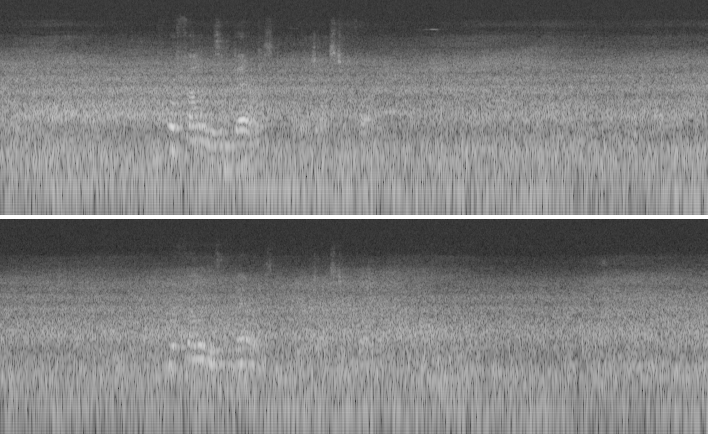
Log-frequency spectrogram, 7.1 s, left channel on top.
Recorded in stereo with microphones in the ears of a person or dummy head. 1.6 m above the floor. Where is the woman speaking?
45° left (ahead or behind), 8.5 m; by 3.9 s 25° left (ahead or behind), 9 m.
